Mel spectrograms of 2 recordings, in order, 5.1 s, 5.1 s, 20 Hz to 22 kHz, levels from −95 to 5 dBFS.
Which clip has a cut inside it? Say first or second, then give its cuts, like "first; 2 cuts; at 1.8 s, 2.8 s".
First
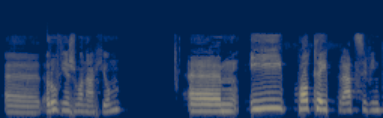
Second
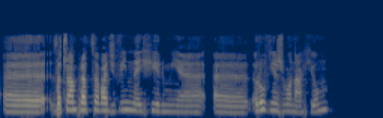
first; 1 cut; at 2.4 s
